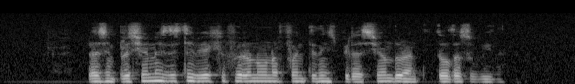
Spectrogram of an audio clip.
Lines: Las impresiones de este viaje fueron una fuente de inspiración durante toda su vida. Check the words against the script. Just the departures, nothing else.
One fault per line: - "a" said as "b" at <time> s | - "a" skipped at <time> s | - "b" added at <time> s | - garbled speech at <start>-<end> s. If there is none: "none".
none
